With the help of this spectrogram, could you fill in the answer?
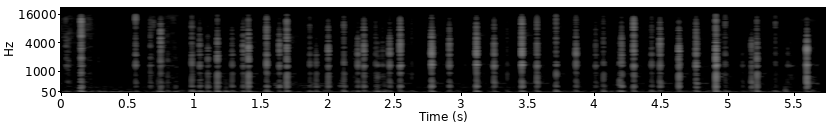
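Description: Long acrylic nails tap and scratch a hand-held Maybelline Fit Me pressed powder compact, a small, flat, square black plastic case with a label. About 36 quick, sharp, bright clicks sound in an uneven, rapid rhythm, each dying away almost instantly, with a faint scratchy rustle between them.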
